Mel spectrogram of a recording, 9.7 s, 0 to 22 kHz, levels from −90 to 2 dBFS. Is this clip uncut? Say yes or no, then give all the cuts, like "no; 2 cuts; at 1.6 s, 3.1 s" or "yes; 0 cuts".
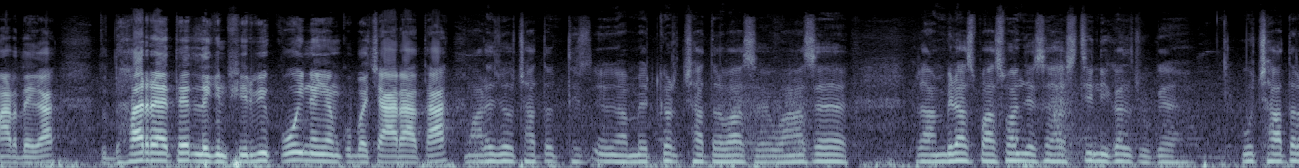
no; 1 cut; at 3.5 s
